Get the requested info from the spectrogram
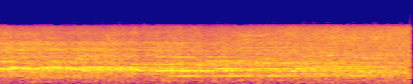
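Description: Steady, echoing din of a water polo game in an indoor pool: water splashing as players jostle in front of the goal, with voices shouting over it.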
